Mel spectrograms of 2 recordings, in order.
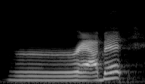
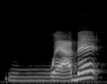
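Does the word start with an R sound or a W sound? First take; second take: R sound; W sound. First: The word starts with an R sound. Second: The word starts with a W sound. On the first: The speaker calls it right. "if you're smiling and saying rabbit" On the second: The speaker calls it wrong. "instead of then saying wabbit"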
